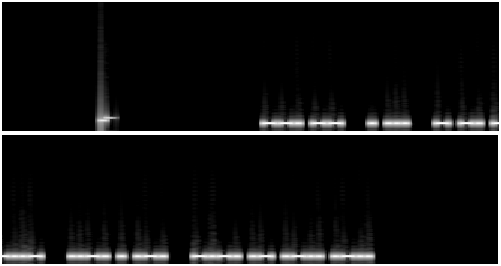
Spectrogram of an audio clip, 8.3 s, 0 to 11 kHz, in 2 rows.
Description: Morse code, heard as a keyed tone, about 34 wpm, 700 Hz. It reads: GM ES TNX FER CALL
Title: Practice QSO - Exchange 1 - Beginning - 35wpm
